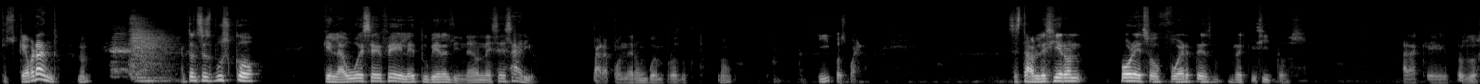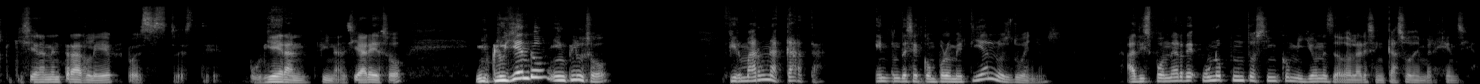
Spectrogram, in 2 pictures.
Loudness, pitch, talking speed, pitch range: -23 LUFS, 130 Hz, 125 wpm, 115-160 Hz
